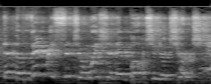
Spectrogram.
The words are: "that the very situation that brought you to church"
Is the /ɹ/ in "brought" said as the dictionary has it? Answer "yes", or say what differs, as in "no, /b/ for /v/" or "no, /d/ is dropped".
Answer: no, /ɹ/ is dropped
